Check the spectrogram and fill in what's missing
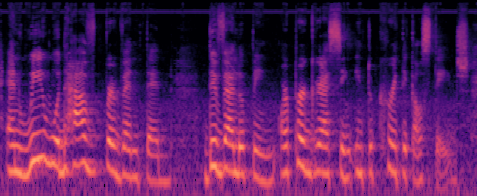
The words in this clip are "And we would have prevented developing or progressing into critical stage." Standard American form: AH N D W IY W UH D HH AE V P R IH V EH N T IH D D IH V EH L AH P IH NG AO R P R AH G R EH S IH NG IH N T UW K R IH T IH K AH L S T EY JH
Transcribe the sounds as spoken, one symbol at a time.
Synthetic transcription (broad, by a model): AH N D W IY W UH D HH AE V P R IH V EH N T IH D D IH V EH L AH P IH NG AO R P R AH G R EH S IH NG IH N T UW K R IH T IH K AH L S T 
